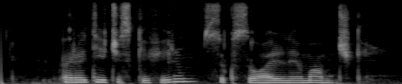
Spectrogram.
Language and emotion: Russian, neutral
